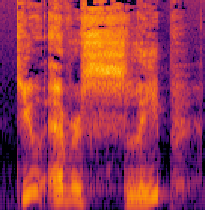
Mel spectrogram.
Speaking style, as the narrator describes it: Hansum yawned

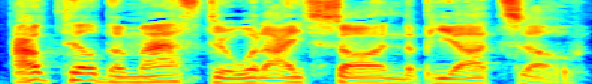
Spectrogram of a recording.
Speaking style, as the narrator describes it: Ugolino growled

